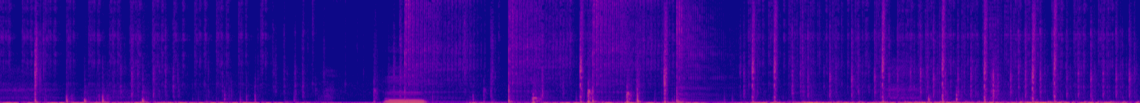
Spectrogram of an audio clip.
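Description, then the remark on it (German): Rapid, steady clicking of a computer keyboard as someone types, the keystrokes continuing throughout with a brief low electronic tone and a short pause partway through. “Ja, ich glaube, die Tastatur wird mir jetzt deutlich leiser.”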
